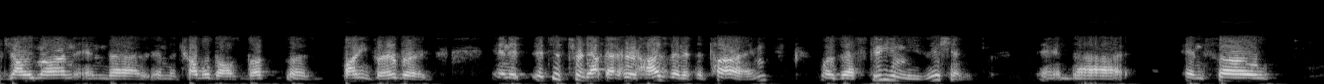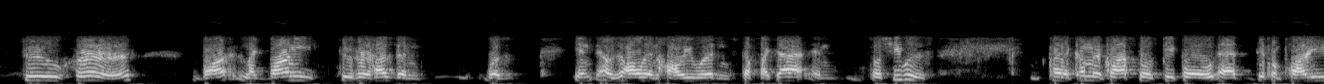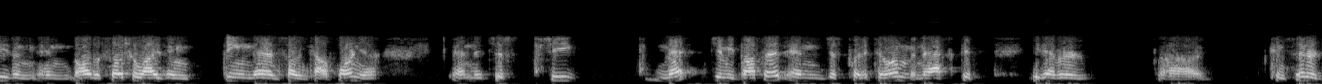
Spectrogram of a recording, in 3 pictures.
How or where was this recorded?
phone line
